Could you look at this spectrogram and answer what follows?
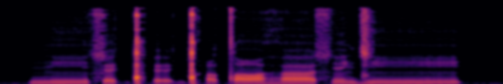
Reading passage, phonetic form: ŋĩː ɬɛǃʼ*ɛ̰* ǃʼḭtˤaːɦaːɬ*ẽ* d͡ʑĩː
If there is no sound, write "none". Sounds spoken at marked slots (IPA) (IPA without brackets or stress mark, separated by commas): ɛ̰, ẽ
